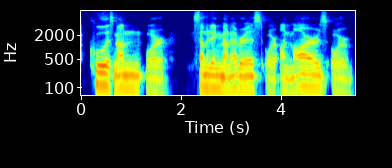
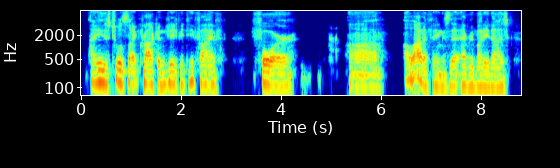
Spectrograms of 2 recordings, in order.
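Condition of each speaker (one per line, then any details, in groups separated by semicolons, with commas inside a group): No condition
ALS; brain-computer interface implant; progression recently faster, some middle finger movement remains; expects to lose voice very soon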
